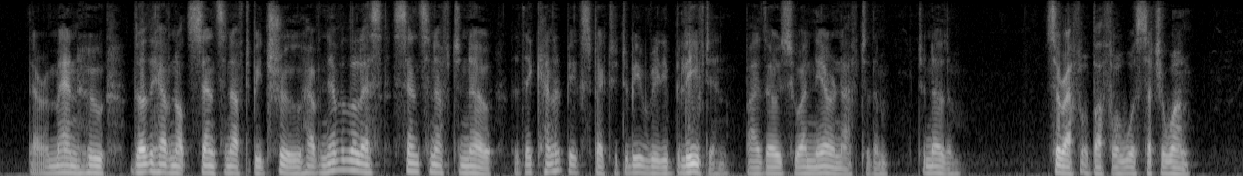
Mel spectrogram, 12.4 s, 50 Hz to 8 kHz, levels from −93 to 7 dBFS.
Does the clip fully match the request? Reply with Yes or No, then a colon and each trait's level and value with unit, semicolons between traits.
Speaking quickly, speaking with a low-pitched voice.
Yes: fast, 220 wpm; low, 110 Hz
